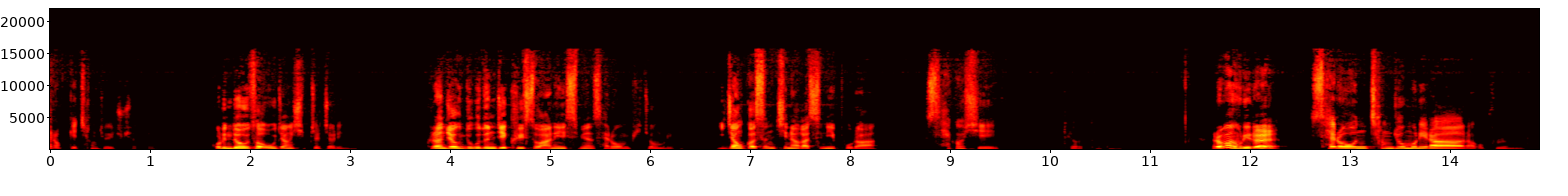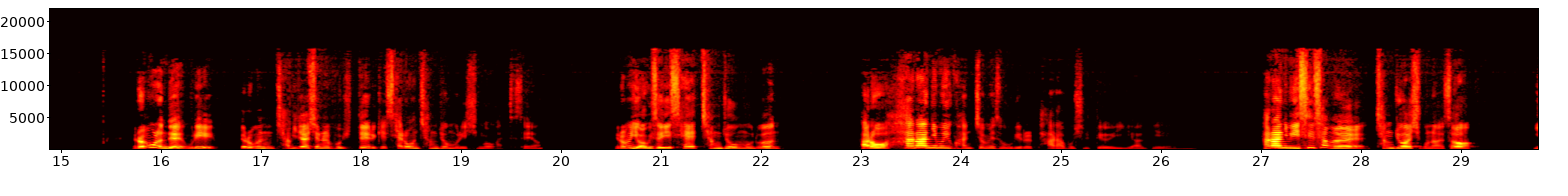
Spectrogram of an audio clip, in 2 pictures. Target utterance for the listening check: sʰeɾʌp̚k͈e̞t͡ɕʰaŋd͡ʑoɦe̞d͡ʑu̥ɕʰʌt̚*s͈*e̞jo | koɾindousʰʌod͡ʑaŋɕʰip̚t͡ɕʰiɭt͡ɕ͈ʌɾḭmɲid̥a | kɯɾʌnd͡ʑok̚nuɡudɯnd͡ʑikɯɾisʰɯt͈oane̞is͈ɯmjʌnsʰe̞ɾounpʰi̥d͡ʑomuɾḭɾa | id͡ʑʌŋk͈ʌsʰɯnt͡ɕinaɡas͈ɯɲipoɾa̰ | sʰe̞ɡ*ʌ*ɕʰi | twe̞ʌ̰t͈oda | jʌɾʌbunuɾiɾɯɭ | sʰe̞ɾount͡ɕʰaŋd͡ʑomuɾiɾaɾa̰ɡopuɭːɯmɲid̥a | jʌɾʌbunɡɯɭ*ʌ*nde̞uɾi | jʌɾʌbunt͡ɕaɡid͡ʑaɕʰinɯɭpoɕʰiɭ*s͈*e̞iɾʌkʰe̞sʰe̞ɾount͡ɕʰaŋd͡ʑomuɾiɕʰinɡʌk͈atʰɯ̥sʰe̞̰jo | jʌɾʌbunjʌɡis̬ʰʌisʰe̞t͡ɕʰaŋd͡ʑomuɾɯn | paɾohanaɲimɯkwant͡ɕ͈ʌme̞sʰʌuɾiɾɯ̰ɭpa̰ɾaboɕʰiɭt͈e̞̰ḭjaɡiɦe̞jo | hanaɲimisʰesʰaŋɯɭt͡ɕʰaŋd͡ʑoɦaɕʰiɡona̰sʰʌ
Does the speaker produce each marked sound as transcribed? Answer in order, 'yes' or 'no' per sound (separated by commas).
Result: no, yes, yes, no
